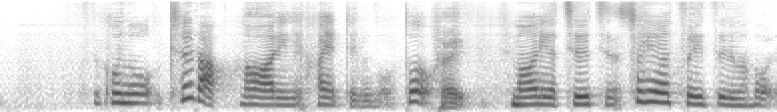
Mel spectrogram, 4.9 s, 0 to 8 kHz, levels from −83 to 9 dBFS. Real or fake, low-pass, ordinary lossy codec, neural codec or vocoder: fake; none; none; codec, 16 kHz, 0.5 kbps, FreqCodec, larger model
